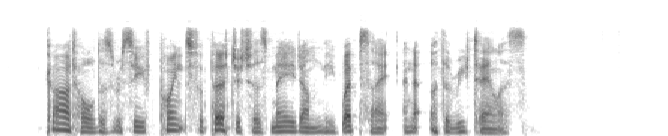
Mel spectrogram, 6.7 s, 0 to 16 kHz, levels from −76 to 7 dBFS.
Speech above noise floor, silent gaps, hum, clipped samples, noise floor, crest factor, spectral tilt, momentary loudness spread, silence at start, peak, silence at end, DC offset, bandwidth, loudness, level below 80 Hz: 49 dB; none; none; under 0.1%; -76 dBFS; 26 dB; -4 dB/octave; 8 LU; 0.45 s; -2 dBFS; 1.45 s; under 0.1%; 9.4 kHz; -26 LUFS; -60 dBFS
